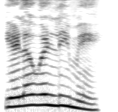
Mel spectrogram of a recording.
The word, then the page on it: ಎಳವಳ್ಳಿಮೆಯ್: Kannada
